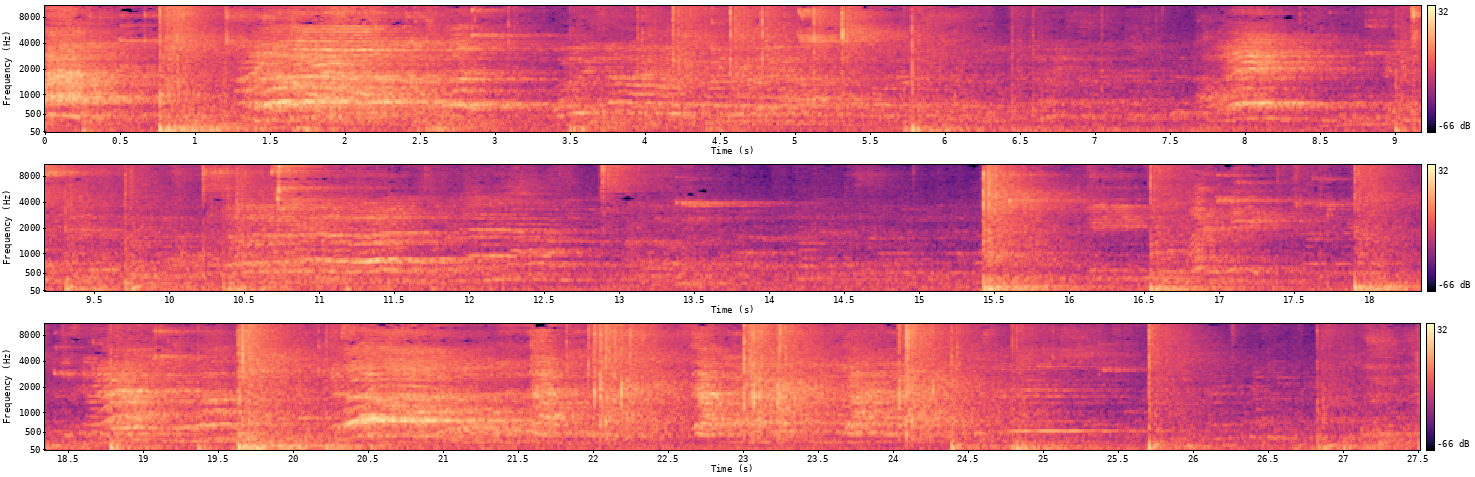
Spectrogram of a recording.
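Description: A volleyball is hit with sharp slaps in a large echoing hall.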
